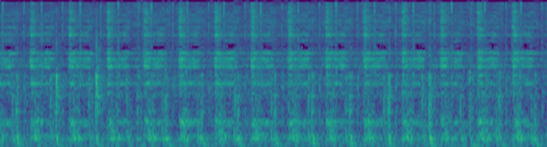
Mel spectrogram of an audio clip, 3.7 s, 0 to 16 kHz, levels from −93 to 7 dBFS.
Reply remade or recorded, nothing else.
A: recorded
